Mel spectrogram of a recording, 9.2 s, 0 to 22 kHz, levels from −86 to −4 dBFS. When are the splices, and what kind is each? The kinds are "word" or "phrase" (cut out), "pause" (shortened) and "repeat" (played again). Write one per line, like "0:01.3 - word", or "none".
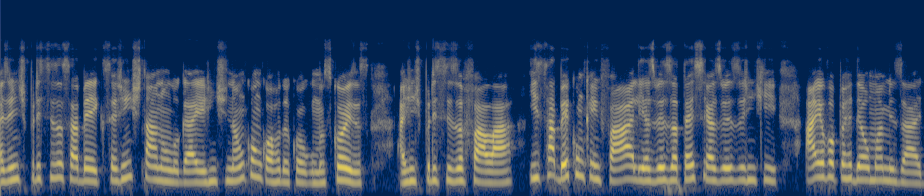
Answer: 0:05.2 - pause
0:07.0 - phrase
0:07.6 - word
